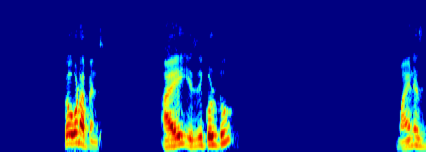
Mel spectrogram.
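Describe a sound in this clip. A middle-aged man speaks calmly into a close microphone, in short phrases.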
